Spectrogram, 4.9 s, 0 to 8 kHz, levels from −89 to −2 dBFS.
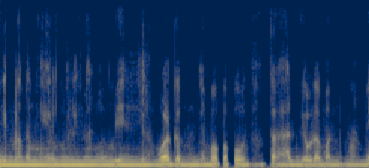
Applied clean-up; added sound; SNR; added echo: neural diffusion model UNIVERSE++.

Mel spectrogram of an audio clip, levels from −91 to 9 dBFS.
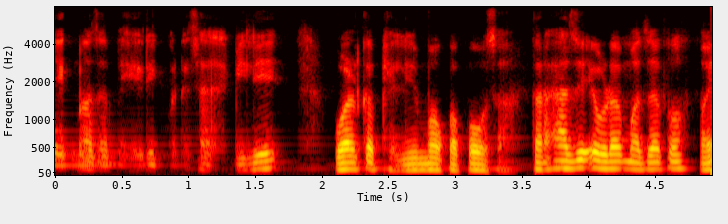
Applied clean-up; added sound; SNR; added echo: neural mask model DeepFilterNet 3.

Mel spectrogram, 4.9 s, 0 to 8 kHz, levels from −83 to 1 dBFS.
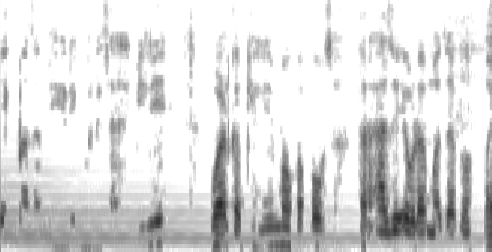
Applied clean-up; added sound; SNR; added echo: classical method spectral subtraction.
